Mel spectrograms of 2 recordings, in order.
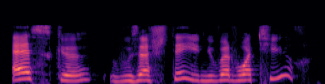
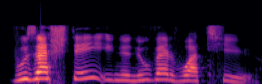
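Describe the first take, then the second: First: "Est-ce que vous achetez une nouvelle voiture?" asked with the voice rising at the end; question tune. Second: "Vous achetez une nouvelle voiture" said as a plain statement with the tune falling at the end. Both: Shown as a demonstration. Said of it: "de trois façons différentes".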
